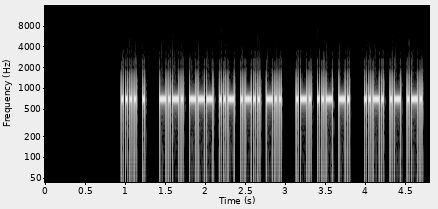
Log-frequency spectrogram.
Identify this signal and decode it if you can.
Morse code, heard as a keyed tone, about 44 wpm, 700 Hz. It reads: HE COULD RUN FAR
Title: Sentences from Top 1100 Words 45wpm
